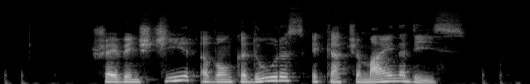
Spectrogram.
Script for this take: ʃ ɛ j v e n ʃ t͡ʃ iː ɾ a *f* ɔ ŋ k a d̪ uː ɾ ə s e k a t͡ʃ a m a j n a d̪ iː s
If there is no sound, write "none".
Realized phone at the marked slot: v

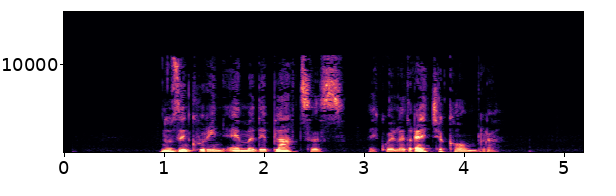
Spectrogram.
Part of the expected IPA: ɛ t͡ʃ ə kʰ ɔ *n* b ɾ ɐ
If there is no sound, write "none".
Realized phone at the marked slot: m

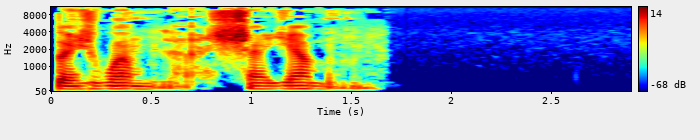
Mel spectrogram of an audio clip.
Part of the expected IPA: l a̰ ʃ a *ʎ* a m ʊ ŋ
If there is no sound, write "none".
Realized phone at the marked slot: j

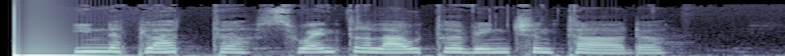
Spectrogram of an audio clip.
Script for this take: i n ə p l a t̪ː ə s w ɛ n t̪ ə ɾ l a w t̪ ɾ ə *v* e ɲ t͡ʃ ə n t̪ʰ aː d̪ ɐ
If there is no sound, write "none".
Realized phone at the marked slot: v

